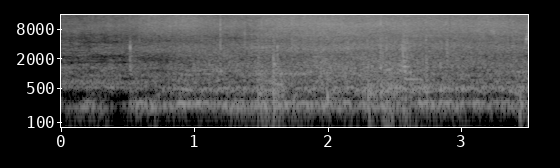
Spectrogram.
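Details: Russian honey bee colony in a hive on a red stand, opened for the first time: a dense, steady buzzing hum with a low tone and a broad airy hiss, holding level for the whole stretch.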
